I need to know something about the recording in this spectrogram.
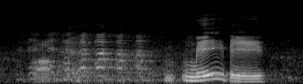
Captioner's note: audience laughing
